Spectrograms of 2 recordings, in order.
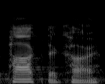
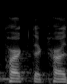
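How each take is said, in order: First: It is said in a Maine accent. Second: It is said in a standard American accent.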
